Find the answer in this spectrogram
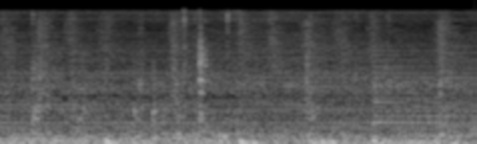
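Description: A steady background hum with unchanging tones, with a few light plastic clicks as a hand works at the latch of an outdoor plastic utility box.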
